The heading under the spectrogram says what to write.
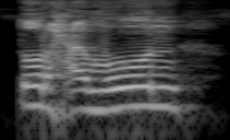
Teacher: ہے یہاں پر بھی اظہار شفوی ہوگا غنہ نہیں ہوگا ترحمون را ساکن سے پچھلے حرف کے اوپر پیش ہے را کو پر پڑھیں گے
